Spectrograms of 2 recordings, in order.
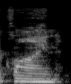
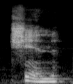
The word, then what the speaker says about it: Qin: To start off with, this word is pronounced Qin. Not Quinn or Quine, but Qin, like this.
